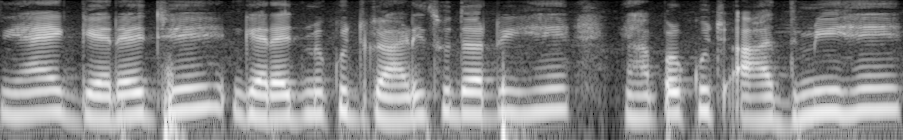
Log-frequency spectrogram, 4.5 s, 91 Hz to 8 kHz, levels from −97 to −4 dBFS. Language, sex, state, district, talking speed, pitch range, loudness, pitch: Hindi, female, Chhattisgarh, Bilaspur, 210 wpm, 195-230 Hz, -17 LUFS, 210 Hz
